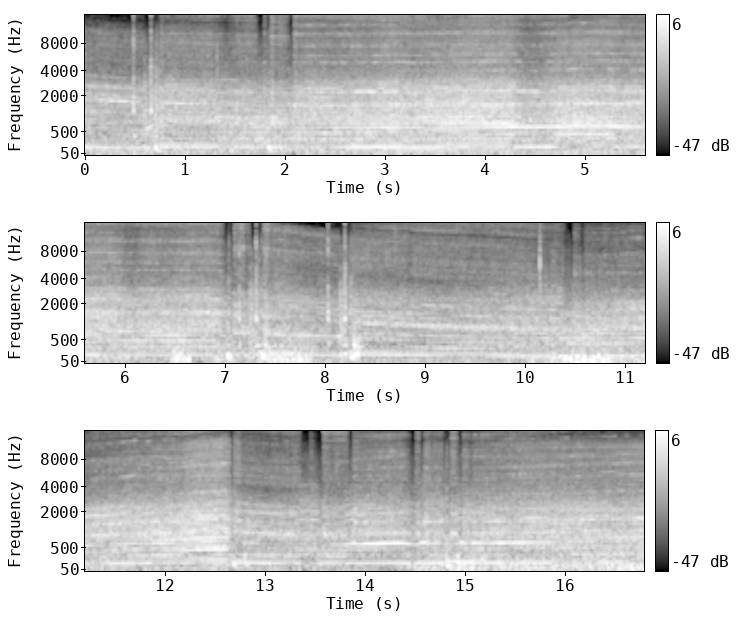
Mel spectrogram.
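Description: Race car in a sim racing video game lapping a track with sweeping turns, its engine a steady loud whine that rises and falls as it accelerates and shifts, continuous throughout without speech.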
